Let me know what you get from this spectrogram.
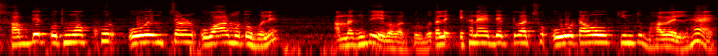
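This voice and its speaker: A man with a high-sitting voice is teaching a grammar lesson, and there's a slight hiss or hum in the background. He checks in with his listeners often and repeats himself as he corrects his wording.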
